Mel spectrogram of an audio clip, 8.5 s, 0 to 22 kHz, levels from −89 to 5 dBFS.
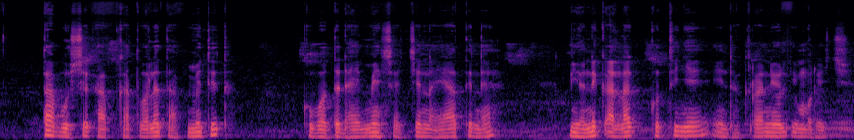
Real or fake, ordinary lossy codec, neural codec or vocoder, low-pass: fake; none; vocoder, 44.1 kHz, 128 mel bands every 512 samples, BigVGAN v2; none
